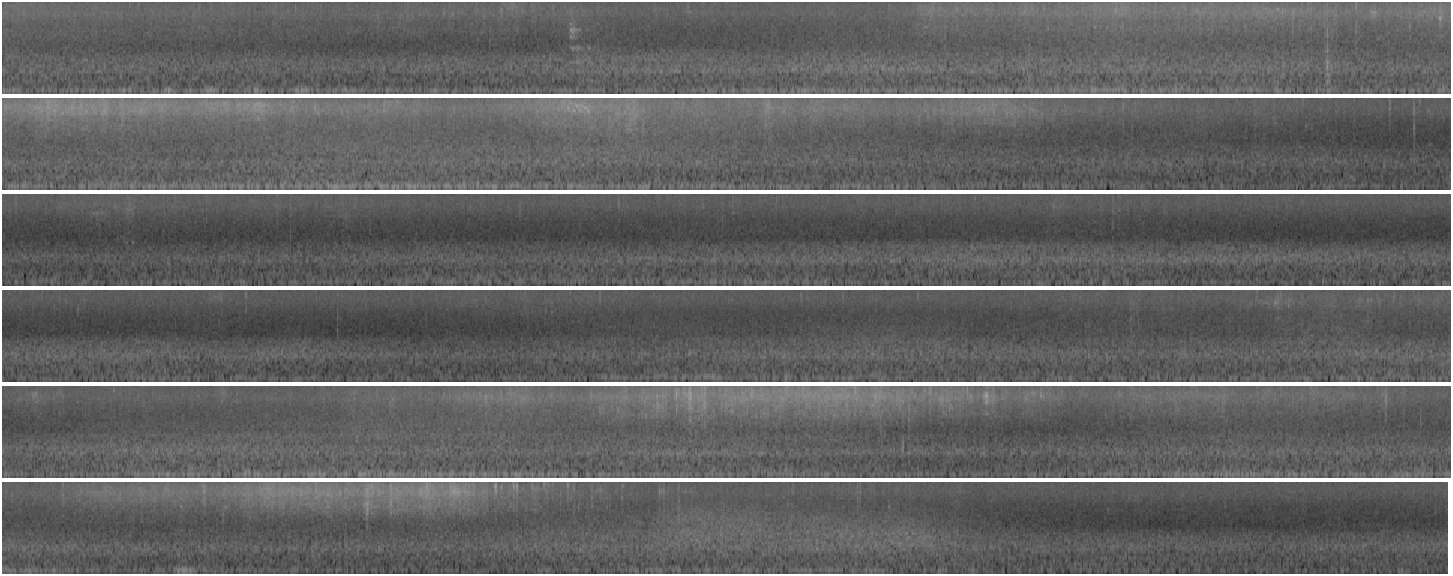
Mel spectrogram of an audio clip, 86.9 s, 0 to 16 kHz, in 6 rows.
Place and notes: Contención Island Day 35 inner west - Walking to the sounds of Contención Island Day 35 Monday February 8th
The Poplars
East wind
blowing snow
what is traffic noise
what is the wind
A tracery of dead ivy
laces the tree trunks
The wall pillar
leans out at an angle
North East England, England, United Kingdom, 8 February 2021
